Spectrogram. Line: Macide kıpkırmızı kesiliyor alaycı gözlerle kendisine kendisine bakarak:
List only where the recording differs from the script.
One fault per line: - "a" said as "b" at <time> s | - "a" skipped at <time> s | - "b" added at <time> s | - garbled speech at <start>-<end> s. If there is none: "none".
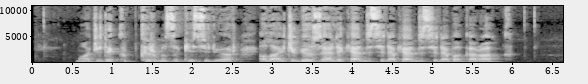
none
